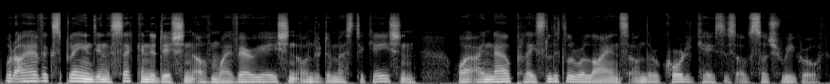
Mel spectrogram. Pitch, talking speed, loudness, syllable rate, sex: 110 Hz, 190 wpm, -20 LUFS, 5.9 syllables/s, male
